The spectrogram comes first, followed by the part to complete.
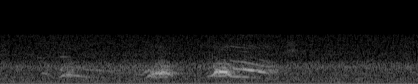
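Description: Baby cooing and babbling: three short sliding vocal sounds, the last and loudest a little past the middle.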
